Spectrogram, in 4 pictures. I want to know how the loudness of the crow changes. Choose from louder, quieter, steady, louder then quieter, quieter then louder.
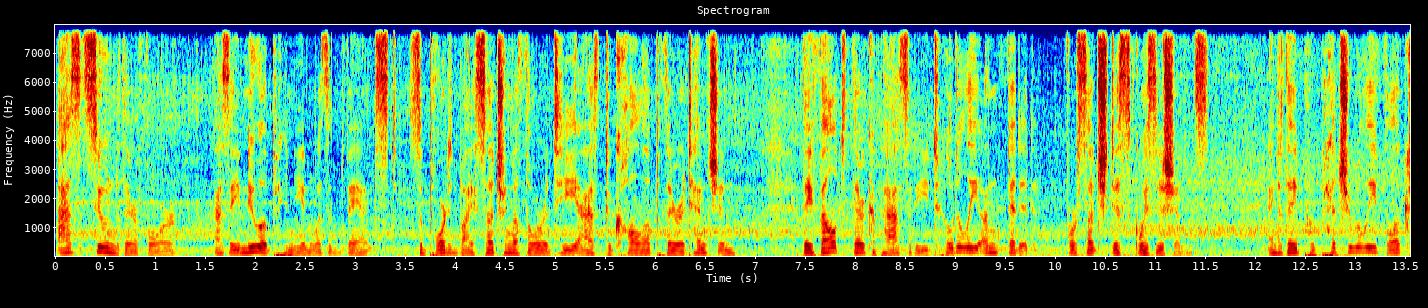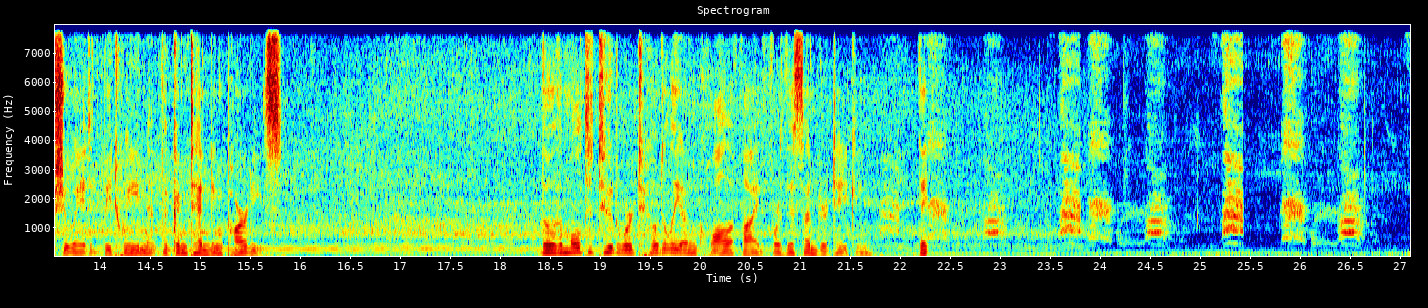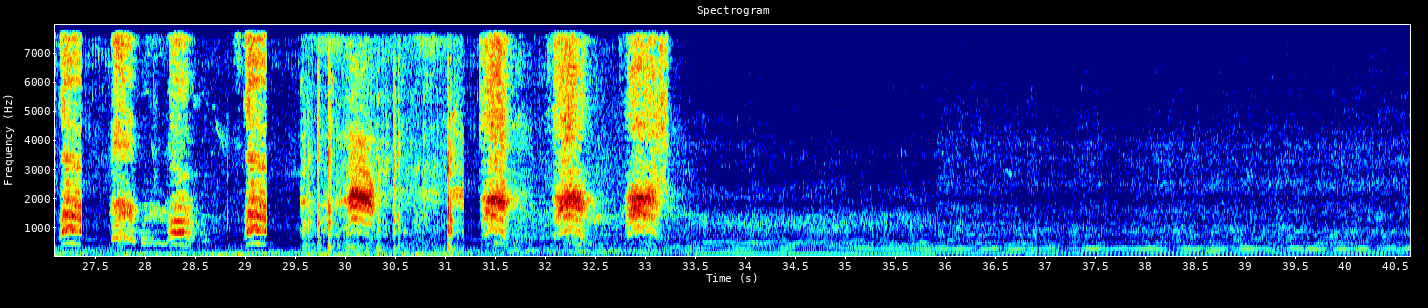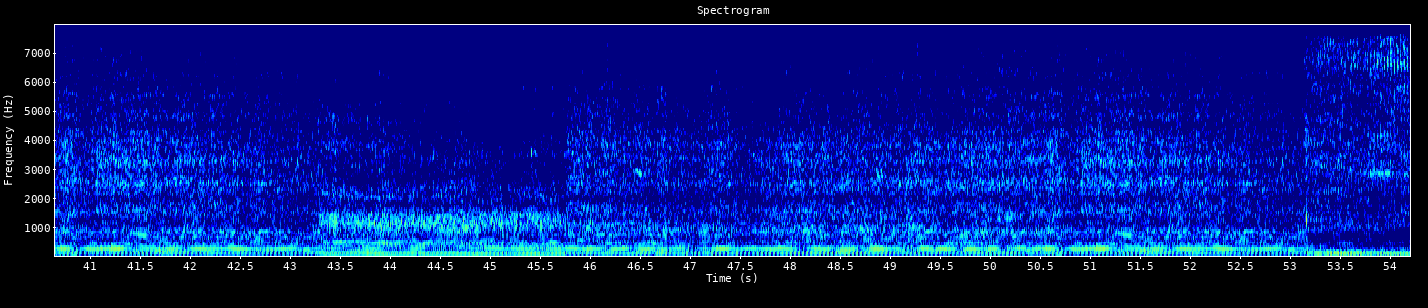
louder.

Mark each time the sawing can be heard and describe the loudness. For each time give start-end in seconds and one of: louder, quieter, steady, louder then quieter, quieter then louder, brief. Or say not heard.
not heard.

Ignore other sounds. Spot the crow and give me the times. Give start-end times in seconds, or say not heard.
21.8-33.2.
